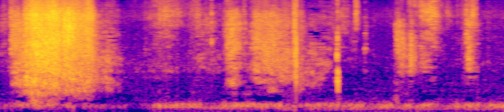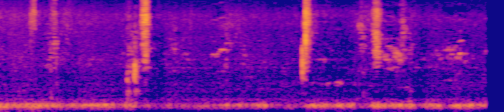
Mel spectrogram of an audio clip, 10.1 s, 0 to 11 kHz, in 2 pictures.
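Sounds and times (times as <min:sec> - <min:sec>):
low rumble: 0:00.0 - 0:10.0.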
